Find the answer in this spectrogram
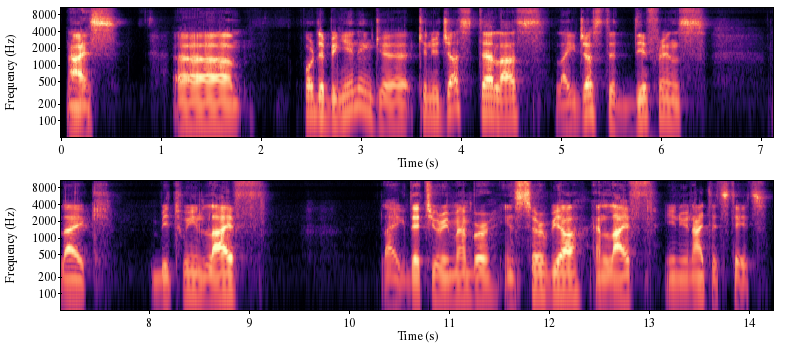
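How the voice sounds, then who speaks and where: A man hosting a casual interview, halting, with many fillers. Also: lowish voice. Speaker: host.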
